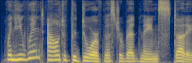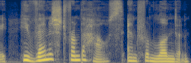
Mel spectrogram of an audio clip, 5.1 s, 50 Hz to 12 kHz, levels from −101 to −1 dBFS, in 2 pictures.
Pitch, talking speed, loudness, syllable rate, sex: 180 Hz, 225 wpm, -19 LUFS, 5.2 syllables/s, female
